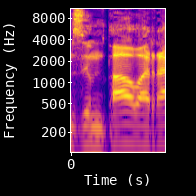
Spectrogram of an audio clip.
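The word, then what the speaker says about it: Zinnbauer: I like calling your head coach Zimbabwe because his name Zimbawa rhymes with Zimbabwe.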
